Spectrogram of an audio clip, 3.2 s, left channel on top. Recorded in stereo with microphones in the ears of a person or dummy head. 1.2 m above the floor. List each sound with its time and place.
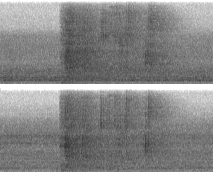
0.9 s crumpling: 25° right (ahead or behind), 3 m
